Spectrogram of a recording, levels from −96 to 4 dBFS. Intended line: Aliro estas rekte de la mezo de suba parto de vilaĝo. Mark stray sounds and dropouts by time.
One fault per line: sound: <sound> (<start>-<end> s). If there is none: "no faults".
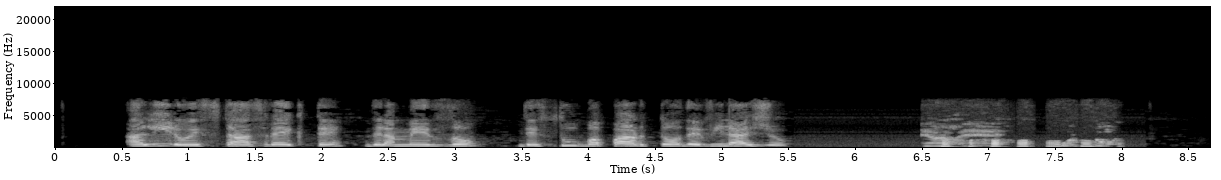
sound: laugh (6.5-8.0 s)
